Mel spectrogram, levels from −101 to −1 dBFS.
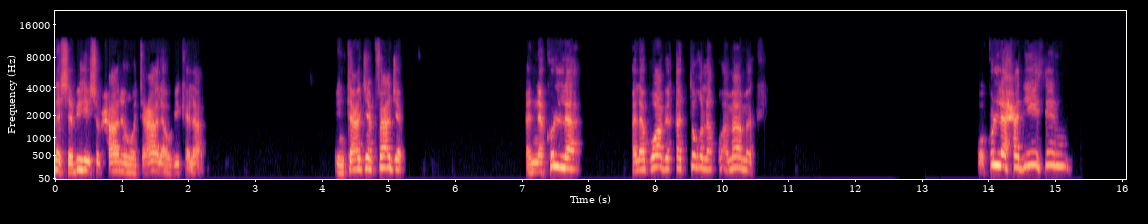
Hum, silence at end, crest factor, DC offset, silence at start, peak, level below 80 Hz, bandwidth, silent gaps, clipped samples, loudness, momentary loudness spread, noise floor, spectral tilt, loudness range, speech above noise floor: none; 0.85 s; 22 dB; under 0.1%; 0 s; -2 dBFS; -74 dBFS; 11.5 kHz; 12.72-13.05 s; under 0.1%; -21 LUFS; 12 LU; -90 dBFS; -5 dB/octave; 7 LU; 69 dB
